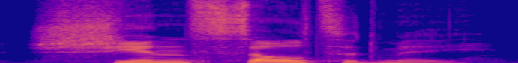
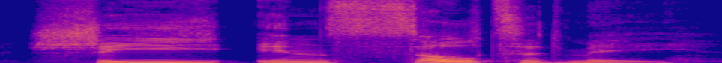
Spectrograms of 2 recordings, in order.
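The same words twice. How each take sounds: First: The words run together in connected speech. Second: The words are said separately and clearly.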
